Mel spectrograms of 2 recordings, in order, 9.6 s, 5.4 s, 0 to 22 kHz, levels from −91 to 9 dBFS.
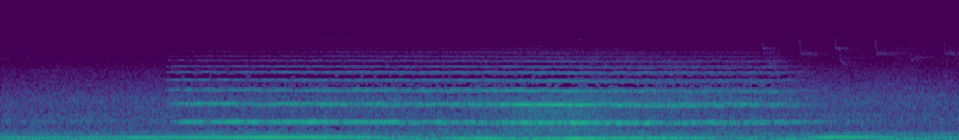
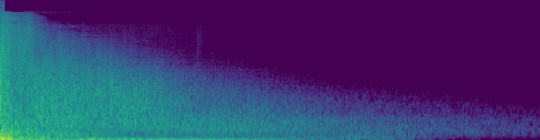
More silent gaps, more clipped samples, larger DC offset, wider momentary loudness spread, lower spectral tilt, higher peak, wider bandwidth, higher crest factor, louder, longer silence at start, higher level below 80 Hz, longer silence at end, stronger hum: neither; second, under 0.1% vs 0.2%; neither; second, 11 LU vs 23 LU; first, -8 dB/octave vs -4.5 dB/octave; second, -20 dBFS vs 0 dBFS; second, 5.6 kHz vs 15.5 kHz; about the same, 16 dB vs 20 dB; second, -37 LUFS vs -22 LUFS; about the same, 0 s vs 0 s; second, -40 dBFS vs -24 dBFS; about the same, 0 s vs 0 s; neither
